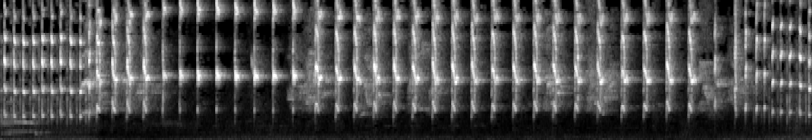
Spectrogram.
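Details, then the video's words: Lovebird singing hard in the konslet style as a training master for other lovebirds: a long, nearly unbroken chain of high, piercing chirps, quickening at the start and end. "LOVE BIRD GACOR ( KONSLET )"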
